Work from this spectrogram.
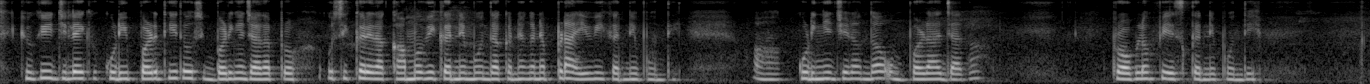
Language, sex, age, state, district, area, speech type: Dogri, female, 18-30, Jammu and Kashmir, Kathua, rural, spontaneous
